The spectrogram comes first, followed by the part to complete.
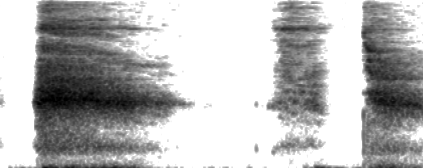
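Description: A person sighing heavily into a microphone, one long breathy exhale about half a second in, then two shorter breaths near the end.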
